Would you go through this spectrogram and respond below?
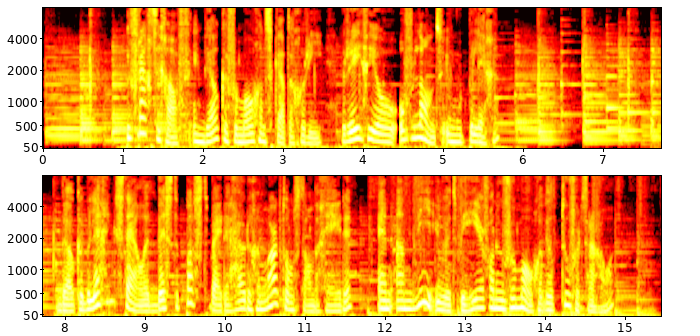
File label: dutch narration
